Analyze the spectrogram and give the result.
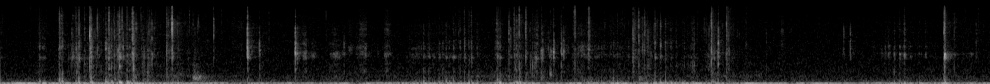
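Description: A solid bar of dry pink soap, held in the hand, is scraped and shaved with a utility knife blade. Short, dry, crunchy cutting strokes and scrapes sound in quick, irregular succession, bright and crisp over a low steady background hum.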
